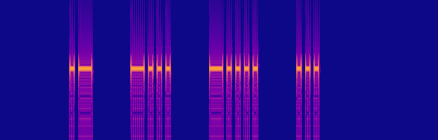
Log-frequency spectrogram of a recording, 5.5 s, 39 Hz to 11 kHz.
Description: Morse code, heard as a keyed tone, about 22 wpm, spaced as for 13 wpm, 700 Hz. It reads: AB6S
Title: USA Call Signs - 4 Characters - 3x Character Spacing - 22wpm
